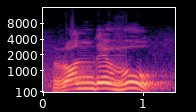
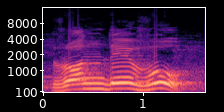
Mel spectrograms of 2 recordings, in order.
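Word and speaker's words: rendezvous: Just listen, रॉन्डेवू। अब से पूछा जाएगा इसकी स्पेलिंग क्या है, आप बोलोगे रॉन्डे, RONDEVU, रॉन्डेवू। ये लग रहा है? रॉन्डेवू की स्पेलिंग में सबसे पहली बात, ओ नहीं है उसके अंदर।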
